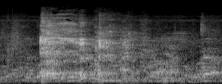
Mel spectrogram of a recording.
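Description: A person coughing close by: a loud cough about half a second in and a second, shorter one about a second in, over low murmuring voices.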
